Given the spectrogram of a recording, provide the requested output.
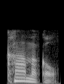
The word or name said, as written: comical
